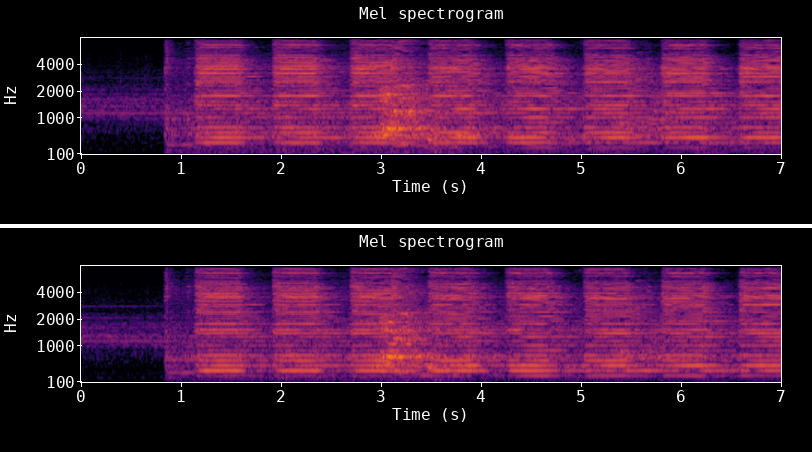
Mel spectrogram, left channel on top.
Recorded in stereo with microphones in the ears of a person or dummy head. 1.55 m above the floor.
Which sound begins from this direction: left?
An alarm, at 0.8 s.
